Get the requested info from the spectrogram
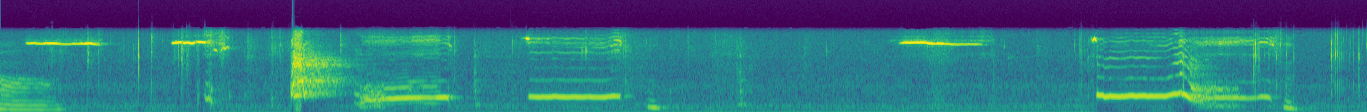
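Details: Pet dog vocalizing to ask for food while a person coaxes it: short sustained whining tones and quick yips, interspersed with human speech, a few thin high-pitched squeaks, and handling noises.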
